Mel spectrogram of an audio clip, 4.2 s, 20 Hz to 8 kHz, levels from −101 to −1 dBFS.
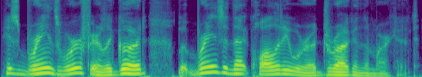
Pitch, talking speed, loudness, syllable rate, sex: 145 Hz, 225 wpm, -16 LUFS, 5.8 syllables/s, male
